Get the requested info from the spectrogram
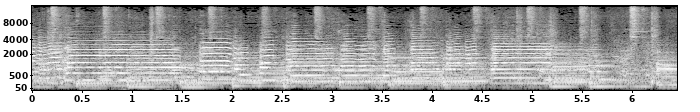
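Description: Jazz big band playing live: saxophones, trumpets and trombones sounding full ensemble chords over double bass and guitar, with a steady beat.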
